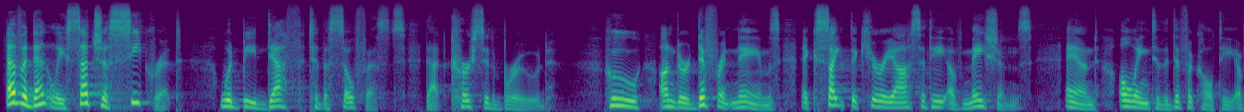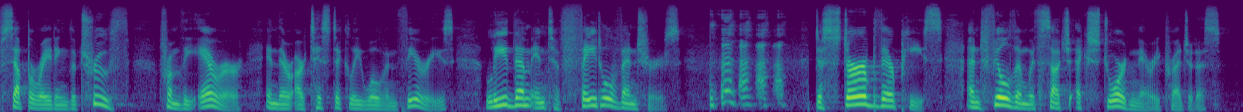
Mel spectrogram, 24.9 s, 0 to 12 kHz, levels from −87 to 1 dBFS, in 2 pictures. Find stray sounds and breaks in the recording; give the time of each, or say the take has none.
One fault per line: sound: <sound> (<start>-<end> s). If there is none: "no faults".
sound: laugh (19.5-20.3 s)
